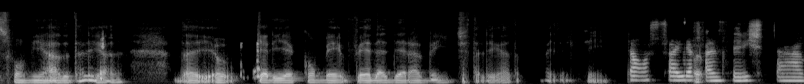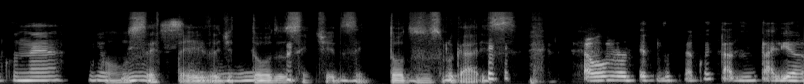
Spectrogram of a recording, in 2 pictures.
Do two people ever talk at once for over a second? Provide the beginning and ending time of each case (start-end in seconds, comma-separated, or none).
9.0-10.7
